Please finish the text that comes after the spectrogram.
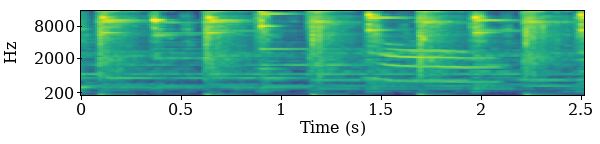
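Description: A black Bombay cat's meows sound about twice a second, loud and close, set against a steady musical background with no speech.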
